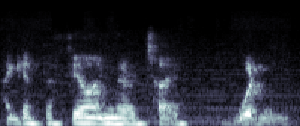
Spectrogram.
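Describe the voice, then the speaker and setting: A man's voice: deep voice, level tone, normal speed, narrow, tinny audio, natural voice. A man playing a laconic, weary fantasy rogue in a tabletop game, hesitant and understated, often trailing off. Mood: cautious warning. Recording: music behind the voice.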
